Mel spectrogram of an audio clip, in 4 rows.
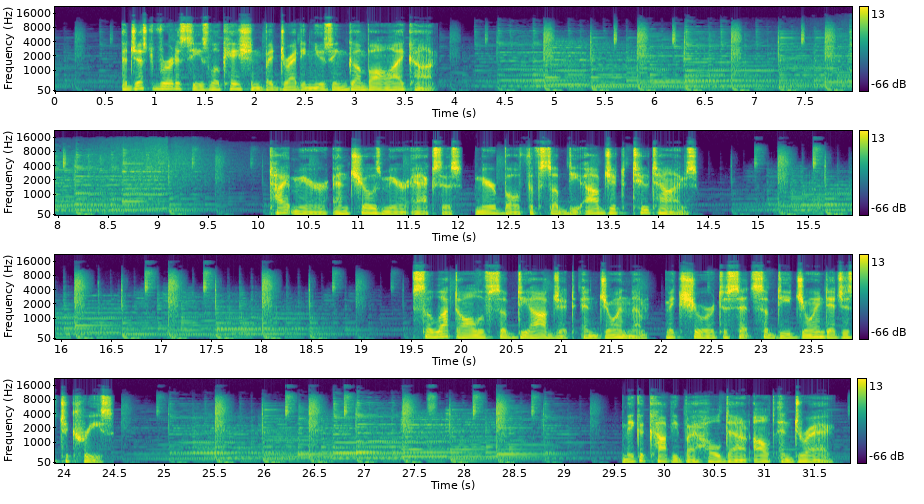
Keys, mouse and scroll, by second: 0.1 right click, 1.1-4.0 drag, 5.0 right click, 6.8 click, 8.4 typing, 8.8 Return, 10.2 click, 12.6 right click, 13.4 click, 13.9 right click, 14.7 click, 16.2 right click, 17.0 click, 18.6-19.5 typing, 21.4 click, 22.0 right click, 22.6 click, 23.4 Tab, 25.2 click, 26.7 right click, 27.3 scroll down 1, 27.6 right click, 28.3 click, 28.5 right click, 29.6 alt+click, 31.5 click.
